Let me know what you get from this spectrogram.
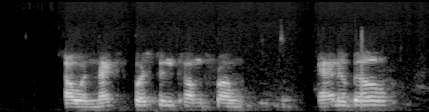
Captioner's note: voiceover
